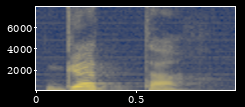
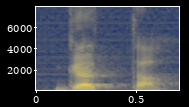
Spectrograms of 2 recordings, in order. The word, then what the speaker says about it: gatta: Par exemple, pour ce mot-là, justement, qu'est-ce qui veut dire un chat, en italien, on le prononce gatto, gatto. Et le féminin de ce mot-là est gatta, gatta, qui veut dire une chatte.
